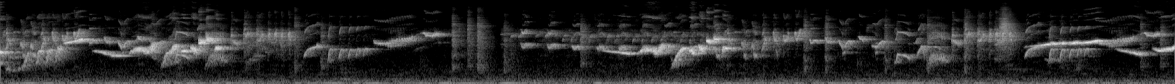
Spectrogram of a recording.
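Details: Murai lure song from a white-rumped shama, aimed at making caged birds sing: a continuous, energetic stream of loud whistles, slurs and harsh chattering notes in repeated bursts, each lasting a few seconds.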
